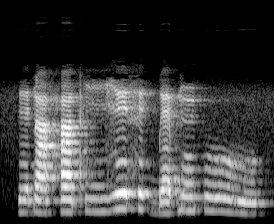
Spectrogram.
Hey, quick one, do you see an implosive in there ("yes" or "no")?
yes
